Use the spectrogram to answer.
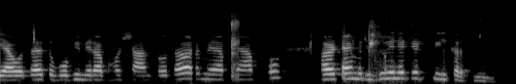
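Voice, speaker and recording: A woman with a fairly high voice speaks at a moderate pace with monotone, flat intonation, in a dry, close sound with no echo. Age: 60s. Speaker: dance student. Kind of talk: testimony.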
